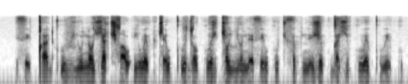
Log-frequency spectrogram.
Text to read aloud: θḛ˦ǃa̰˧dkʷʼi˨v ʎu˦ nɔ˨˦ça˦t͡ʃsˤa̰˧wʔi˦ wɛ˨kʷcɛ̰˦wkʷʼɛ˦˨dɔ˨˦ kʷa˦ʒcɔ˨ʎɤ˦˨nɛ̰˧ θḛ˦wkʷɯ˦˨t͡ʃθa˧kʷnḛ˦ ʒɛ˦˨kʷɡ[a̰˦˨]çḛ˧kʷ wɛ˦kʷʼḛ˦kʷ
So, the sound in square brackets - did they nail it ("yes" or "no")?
no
